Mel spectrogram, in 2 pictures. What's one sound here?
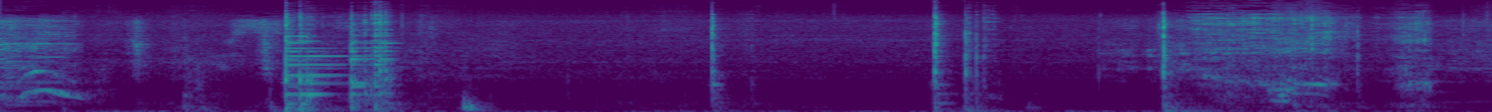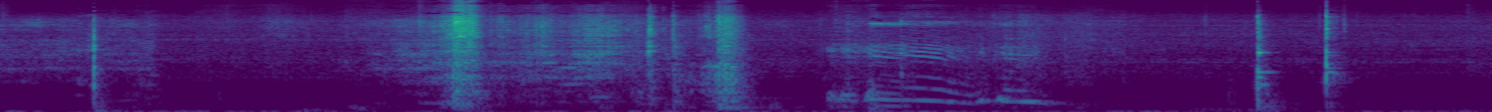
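A metal ladle scrapes and clinks against a cooking pot.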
